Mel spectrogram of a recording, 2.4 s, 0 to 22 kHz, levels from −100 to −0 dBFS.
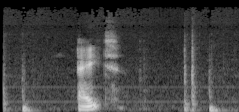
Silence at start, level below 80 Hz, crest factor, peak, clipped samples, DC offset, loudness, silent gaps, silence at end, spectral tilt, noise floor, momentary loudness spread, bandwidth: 0.05 s; -44 dBFS; 24 dB; -2 dBFS; under 0.1%; under 0.1%; -21 LUFS; none; 0.2 s; -5.5 dB/octave; -55 dBFS; 18 LU; 16 kHz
